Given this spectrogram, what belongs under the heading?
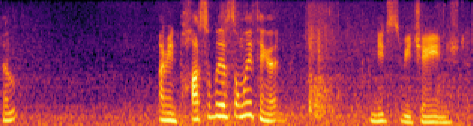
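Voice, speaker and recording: A man's voice: on the high side, big pitch swings, normal speed, background noise. A young man streaming a game, muttering wryly to himself as he puzzles through it. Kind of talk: casual gameplay commentary. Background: game music.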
